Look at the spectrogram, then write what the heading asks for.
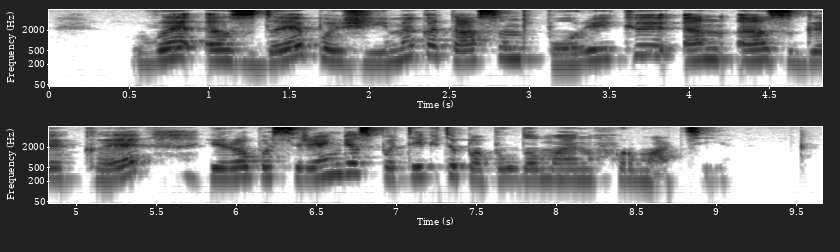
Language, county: Lithuanian, Vilnius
